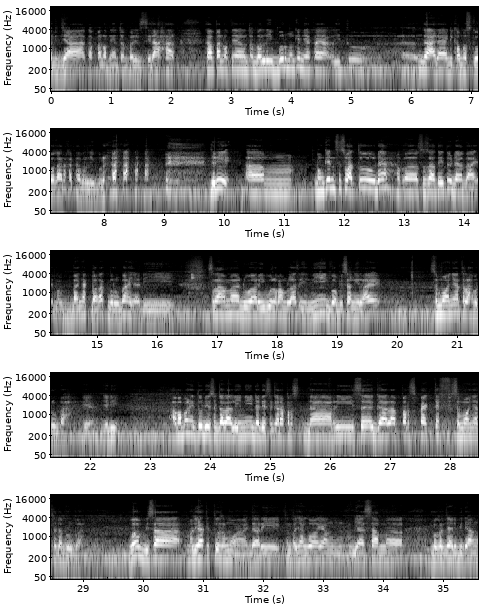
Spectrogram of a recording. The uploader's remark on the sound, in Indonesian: maaf suara gw kurang jernih karena gw rekam podcastnya lagi di jalan sambil nyetir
